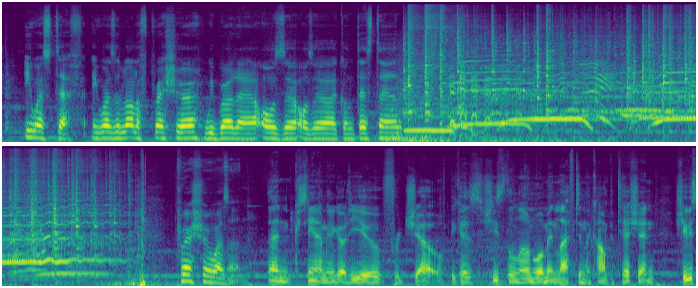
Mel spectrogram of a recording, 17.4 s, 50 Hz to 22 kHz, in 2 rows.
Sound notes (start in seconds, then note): 4.5 metal clanging; 4.7 crowd cheering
